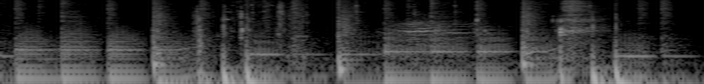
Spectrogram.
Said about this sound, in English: Cat started meowing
